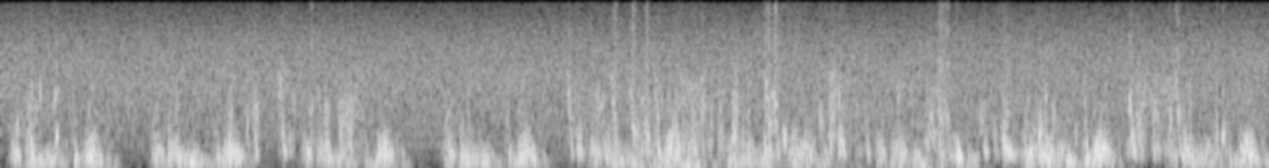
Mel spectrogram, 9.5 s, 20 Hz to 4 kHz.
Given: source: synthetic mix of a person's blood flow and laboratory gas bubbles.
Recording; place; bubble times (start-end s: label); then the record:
Doppler ultrasound of blood flow; precordium
0.09-0.34 s: bubbles
0.36-0.47 s: bubbles
1.81-1.97 s: bubbles
2.06-2.24 s: bubbles
2.31-2.74 s: bubbles
4.21-5.30 s: bubbles
5.69-6.04 s: bubbles
6.12-6.37 s: bubbles
6.41-6.54 s: bubbles
6.81-6.86 s: bubbles
6.91-7.13 s: bubbles
7.32-7.71 s: bubbles
7.75-7.93 s: bubbles
8.42-8.93 s: bubbles
9.09-9.24 s: bubbles
From the record:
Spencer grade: 3 (all of the cardiac periods contain showers or single bubble signals, but not dominating or overriding the cardiac motion signals); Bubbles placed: only in the low amplitude regions of the cardiac cycle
